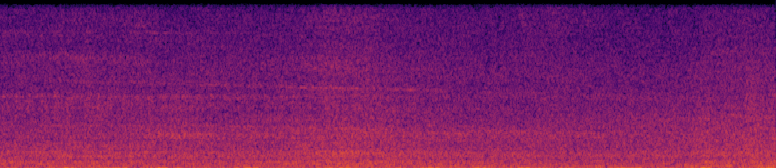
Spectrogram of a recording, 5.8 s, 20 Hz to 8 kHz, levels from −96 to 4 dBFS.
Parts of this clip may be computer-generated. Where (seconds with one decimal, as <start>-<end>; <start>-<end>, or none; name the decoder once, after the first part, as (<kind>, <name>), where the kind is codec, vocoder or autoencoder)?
none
